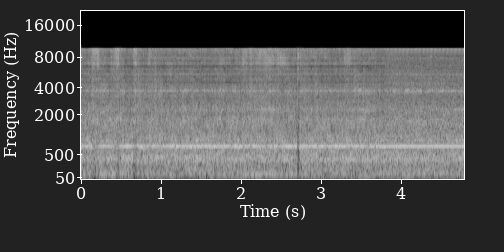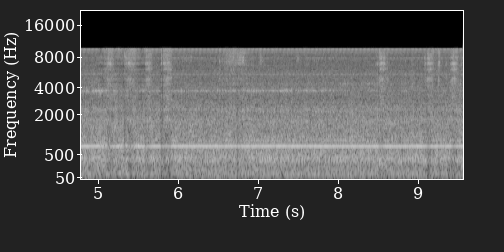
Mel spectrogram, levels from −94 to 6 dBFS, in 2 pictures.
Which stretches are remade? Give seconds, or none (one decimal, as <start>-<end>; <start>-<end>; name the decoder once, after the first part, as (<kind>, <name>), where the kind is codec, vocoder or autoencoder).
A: 0.0-3.8 (codec, HILCodec); 5.0-5.6

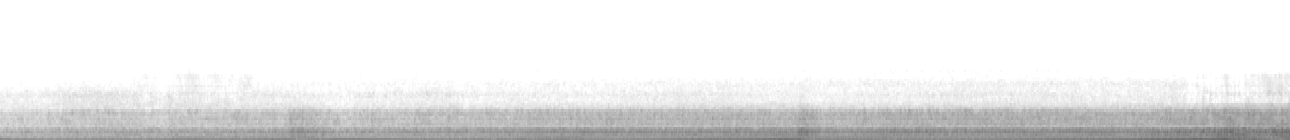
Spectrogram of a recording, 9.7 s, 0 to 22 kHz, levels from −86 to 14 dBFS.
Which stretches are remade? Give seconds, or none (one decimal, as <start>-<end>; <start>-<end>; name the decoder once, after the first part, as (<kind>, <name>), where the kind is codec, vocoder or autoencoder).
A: 1.0-1.9 (codec, HILCodec); 8.9-9.7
